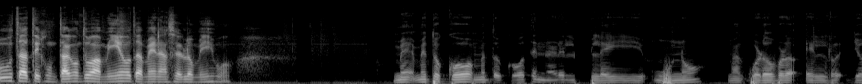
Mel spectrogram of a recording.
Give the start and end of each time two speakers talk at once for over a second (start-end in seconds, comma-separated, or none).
none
